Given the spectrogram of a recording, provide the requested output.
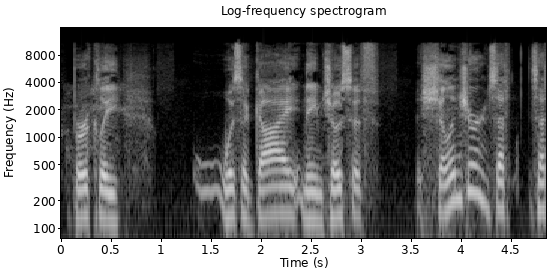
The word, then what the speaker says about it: Joseph Schillinger: I know that the roots of Berkeley was a guy named Joseph Schillinger.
